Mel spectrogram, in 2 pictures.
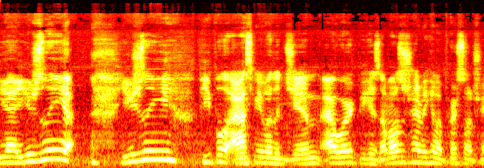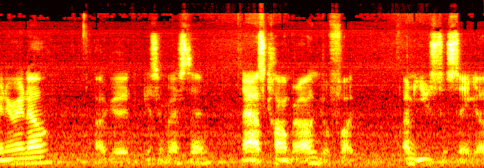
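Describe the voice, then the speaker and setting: Over noticeable background noise, a man speaks very fast at a medium pitch, his pitch swinging very widely and his loudness varying a lot. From Canada, Ontario. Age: 20s. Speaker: streamer. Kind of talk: casual chat. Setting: live stream. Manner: casual, slangy.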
